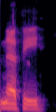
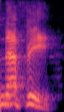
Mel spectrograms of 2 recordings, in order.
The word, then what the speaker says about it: Nephi: GNA be reading third nephie 29 nobody because it's not pronounced nephy how dare you okay well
